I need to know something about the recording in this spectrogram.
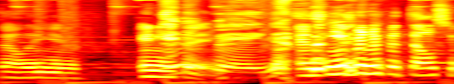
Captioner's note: laughs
